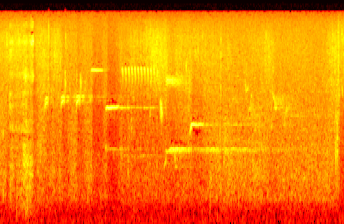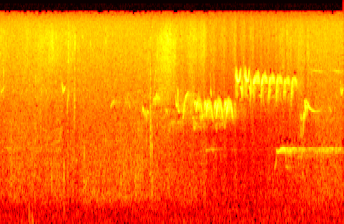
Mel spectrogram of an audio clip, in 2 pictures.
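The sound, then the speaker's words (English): Sparrow number one sings again: repeated thin, high whistled notes and trills, with brief buzzy phrases, over a steady soft hiss of background insects and outdoor ambience; no one speaks. “Blanket sparrow number one is singing again.”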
